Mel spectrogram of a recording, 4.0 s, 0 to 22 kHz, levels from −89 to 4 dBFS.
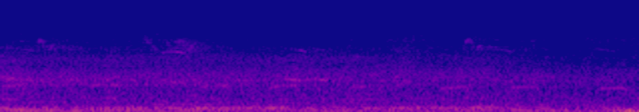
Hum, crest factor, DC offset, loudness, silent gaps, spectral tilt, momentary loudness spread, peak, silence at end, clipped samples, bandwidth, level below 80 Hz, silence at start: none; 16 dB; under 0.1%; -58 LUFS; none; -6 dB/octave; 4 LU; -40 dBFS; 0 s; under 0.1%; 11.5 kHz; -60 dBFS; 0 s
